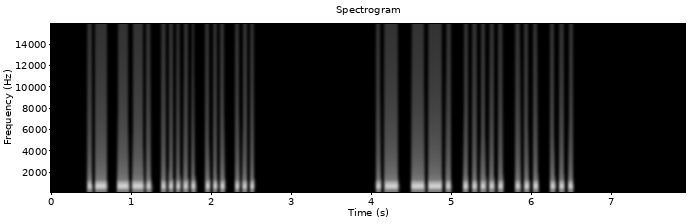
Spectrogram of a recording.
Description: Morse code, heard as a keyed tone, about 28 wpm, 700 Hz. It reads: AG5SS AG5SS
